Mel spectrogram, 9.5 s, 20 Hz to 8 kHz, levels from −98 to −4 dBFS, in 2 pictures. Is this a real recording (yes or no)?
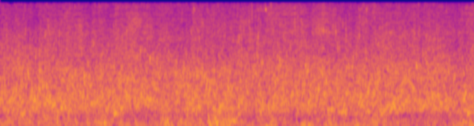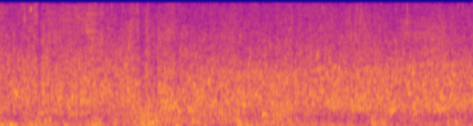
yes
